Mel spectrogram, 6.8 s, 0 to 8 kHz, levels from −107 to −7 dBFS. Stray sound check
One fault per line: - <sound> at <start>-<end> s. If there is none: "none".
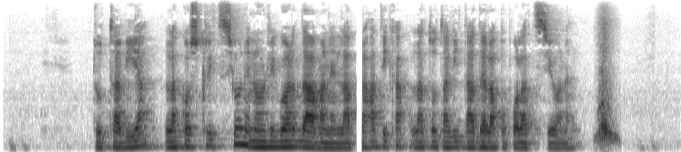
- dropout at 3.6-3.6 s
- whoosh at 5.9-6.2 s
